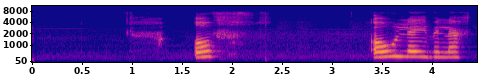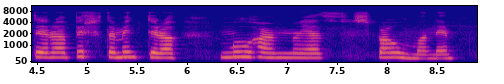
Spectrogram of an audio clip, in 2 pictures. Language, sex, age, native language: Icelandic, female, 40-49, Icelandic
